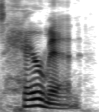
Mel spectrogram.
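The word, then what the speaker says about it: Germán Márquez: And I've always kind of said like Herman Marquez. If you look at it closely, it actually says Hairman. Specifically says Herman Marquez, so that's what I'm going to be calling him for the rest of the year.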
